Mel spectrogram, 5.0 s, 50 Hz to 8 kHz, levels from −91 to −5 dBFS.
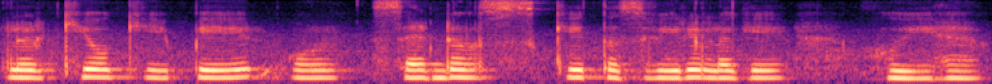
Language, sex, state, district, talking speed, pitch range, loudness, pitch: Hindi, female, Arunachal Pradesh, Lower Dibang Valley, 120 wpm, 215-225 Hz, -16 LUFS, 220 Hz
